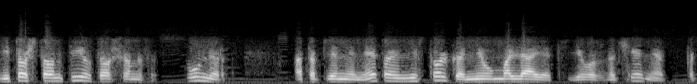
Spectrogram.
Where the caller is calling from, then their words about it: Murmansk, Murmansk Oblast, Russia; Я из Мурманска звоню.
